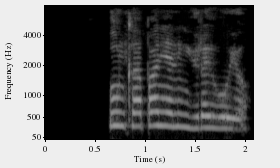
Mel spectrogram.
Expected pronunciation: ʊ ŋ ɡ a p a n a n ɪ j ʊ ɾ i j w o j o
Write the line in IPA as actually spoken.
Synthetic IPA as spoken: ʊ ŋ k a p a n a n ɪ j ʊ ɾ a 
